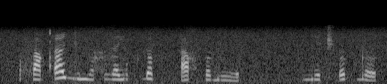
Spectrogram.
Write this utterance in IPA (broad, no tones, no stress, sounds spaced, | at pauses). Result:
f a qʼ i ɡ i̤ mʲ e̤ χ z ɛ j o k ɠ ɐ k t͡sʼ a χ p ɵ ɡ e̤ | bʲ e t͡ʃʼ ɵ k d ɵ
